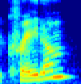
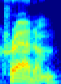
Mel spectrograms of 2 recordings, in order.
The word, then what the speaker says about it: kratom: You'll generally hear it either kratom or kratom.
